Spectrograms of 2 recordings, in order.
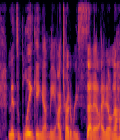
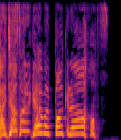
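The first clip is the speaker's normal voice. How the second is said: mock sobbing, pitched way up, loud; 5 dB louder than usual. Recalling pounding on the keypad to get into the house: retelling own crying. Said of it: "crying, going".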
